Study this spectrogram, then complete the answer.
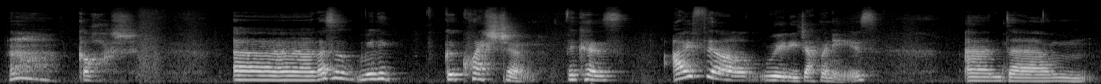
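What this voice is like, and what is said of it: Heavy British accent. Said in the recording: “You obviously have a heavy British accent”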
